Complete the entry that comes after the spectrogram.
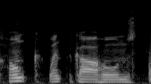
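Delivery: usual speaking voice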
